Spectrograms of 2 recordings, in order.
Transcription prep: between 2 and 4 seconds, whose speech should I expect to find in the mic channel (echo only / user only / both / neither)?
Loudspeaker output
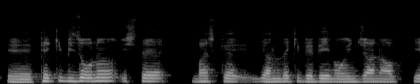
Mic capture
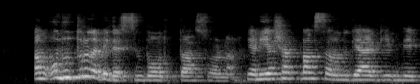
user only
